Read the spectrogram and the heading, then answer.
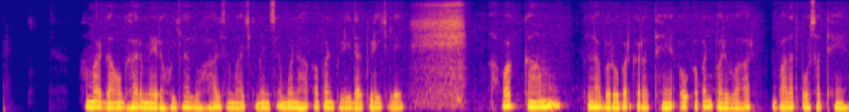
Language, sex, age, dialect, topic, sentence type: Chhattisgarhi, male, 56-60, Northern/Bhandar, banking, statement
